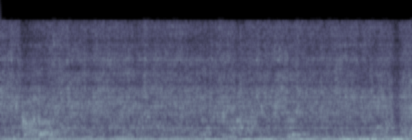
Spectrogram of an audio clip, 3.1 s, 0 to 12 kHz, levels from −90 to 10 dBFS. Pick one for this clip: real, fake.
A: fake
